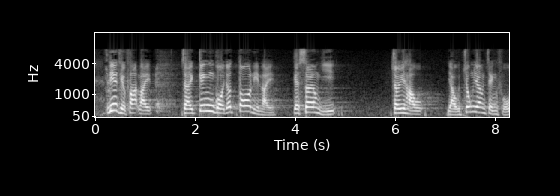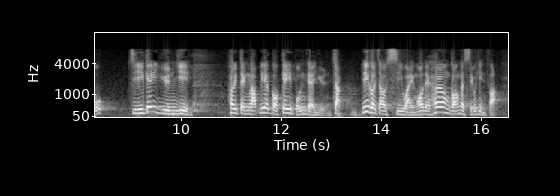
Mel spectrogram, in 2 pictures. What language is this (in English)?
Cantonese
